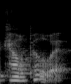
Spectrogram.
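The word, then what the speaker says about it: Qalupilluit: the cup palic um is another spelling for it um it's spelled with a Q so if anyone wants to look it up it's q a l u p i l UI T um really creepy really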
